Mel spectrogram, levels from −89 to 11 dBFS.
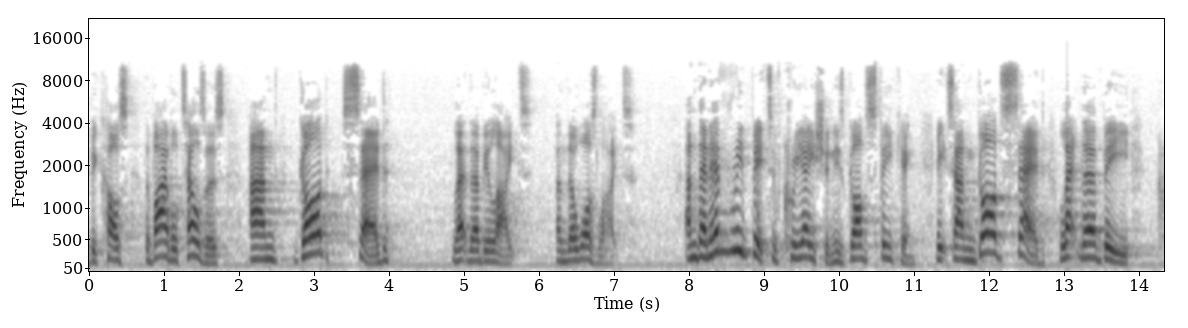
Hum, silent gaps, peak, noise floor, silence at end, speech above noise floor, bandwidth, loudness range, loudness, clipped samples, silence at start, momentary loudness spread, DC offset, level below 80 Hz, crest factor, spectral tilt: none; none; 0 dBFS; -53 dBFS; 0.45 s; 36 dB; 11 kHz; 5 LU; -17 LUFS; under 0.1%; 0.05 s; 16 LU; under 0.1%; -64 dBFS; 18 dB; -5 dB/octave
